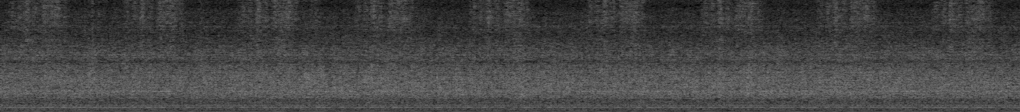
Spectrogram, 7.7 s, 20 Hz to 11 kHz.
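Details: Candy GVS169D3/1-80 Grand O Vita 9kg washer after replacing failed motor-controller triac (error E09): empty-drum high-speed spin, nice and quiet, well balanced, steady low drone, no thumping or rubbing; normal.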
